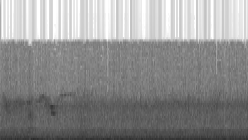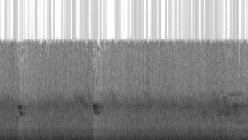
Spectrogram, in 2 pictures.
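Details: Backyard tree in bloom alive with working honey bees one morning, a constant low buzzing drone, with occasional brief high bird chirps and a momentary dip in loudness.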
